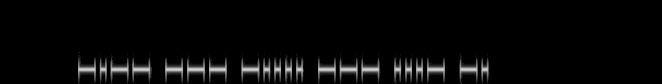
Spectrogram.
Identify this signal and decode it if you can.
Morse code, heard as a keyed tone, about 21 wpm, 700 Hz. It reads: YO6OVN
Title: DXCC-100 Call Signs - 6 Characters - Repeated 2x - 22wpm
